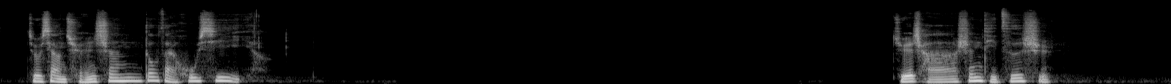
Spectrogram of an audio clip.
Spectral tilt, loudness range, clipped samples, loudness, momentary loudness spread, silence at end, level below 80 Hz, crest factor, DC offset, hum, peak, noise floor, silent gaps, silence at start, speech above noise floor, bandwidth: -5.5 dB/octave; 6 LU; under 0.1%; -19 LUFS; 6 LU; 1.2 s; -60 dBFS; 20 dB; under 0.1%; none; -2 dBFS; -88 dBFS; 3.97-7.97 s; 0.3 s; 70 dB; 13.5 kHz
